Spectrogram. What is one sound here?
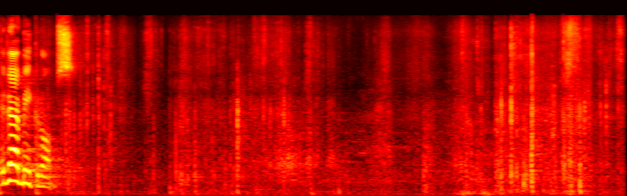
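Paper pages rustle.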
